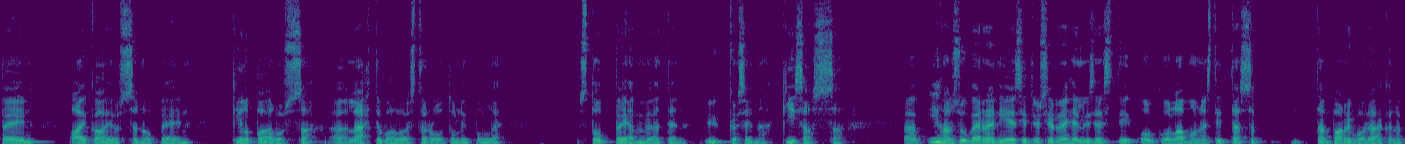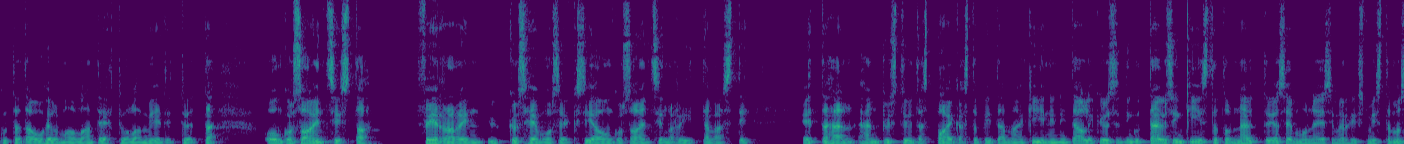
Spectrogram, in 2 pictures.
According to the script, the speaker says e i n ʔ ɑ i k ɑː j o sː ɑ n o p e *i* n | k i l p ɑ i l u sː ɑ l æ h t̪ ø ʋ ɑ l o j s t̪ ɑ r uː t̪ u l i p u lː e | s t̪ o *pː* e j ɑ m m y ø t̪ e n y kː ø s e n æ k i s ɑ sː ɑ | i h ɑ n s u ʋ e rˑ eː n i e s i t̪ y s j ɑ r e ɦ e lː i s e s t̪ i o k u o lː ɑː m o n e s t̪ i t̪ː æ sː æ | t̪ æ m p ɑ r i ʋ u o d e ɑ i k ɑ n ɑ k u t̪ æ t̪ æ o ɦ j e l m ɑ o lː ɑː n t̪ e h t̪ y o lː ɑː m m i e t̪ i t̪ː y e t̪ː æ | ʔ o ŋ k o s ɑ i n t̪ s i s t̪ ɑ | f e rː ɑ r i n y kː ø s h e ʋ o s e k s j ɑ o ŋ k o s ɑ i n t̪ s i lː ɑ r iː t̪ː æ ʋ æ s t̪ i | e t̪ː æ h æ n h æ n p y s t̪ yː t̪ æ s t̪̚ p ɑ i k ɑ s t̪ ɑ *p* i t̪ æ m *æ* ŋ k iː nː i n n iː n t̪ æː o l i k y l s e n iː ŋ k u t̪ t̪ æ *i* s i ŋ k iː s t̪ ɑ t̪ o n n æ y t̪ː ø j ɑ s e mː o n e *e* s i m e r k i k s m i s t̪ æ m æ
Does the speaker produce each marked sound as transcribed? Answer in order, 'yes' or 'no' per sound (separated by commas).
yes, yes, yes, no, no, yes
